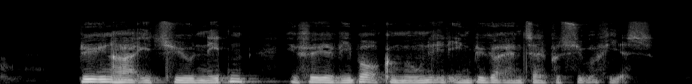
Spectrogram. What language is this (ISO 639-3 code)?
dan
